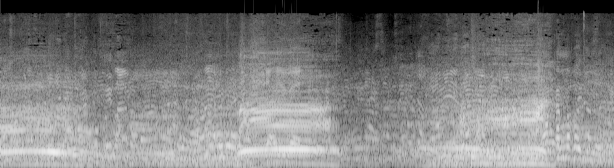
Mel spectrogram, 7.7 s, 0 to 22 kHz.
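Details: Sahiwal bull calves at a cattle market in Mymensingh, Bangladesh, 19 April 2025: three drawn-out, tonal moos spaced a few seconds apart, each slightly rising then falling, over steady crowd chatter and bargaining voices.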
